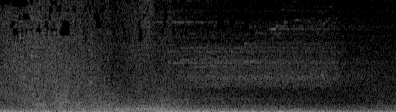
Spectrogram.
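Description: A triumphant fanfare swells.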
